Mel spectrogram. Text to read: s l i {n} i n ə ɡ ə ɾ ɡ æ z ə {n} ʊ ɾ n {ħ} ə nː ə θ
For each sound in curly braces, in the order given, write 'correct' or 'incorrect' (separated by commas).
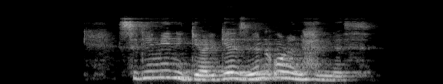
incorrect, correct, correct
